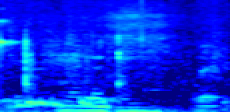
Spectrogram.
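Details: Pigeons in a loft being painted with colour give low, soft cooing notes lasting under a second each, with brief thuds and a murmur of human voices behind.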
